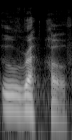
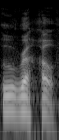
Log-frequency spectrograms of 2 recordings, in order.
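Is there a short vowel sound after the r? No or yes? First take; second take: Yes; Yes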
